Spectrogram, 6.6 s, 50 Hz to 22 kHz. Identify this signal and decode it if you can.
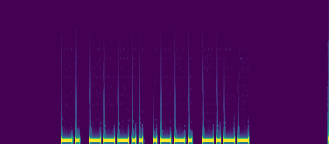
Morse code, heard as a keyed tone, about 17 wpm, 700 Hz. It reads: N8PY
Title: USA Call Signs - 2x Character Spacing - 17wpm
